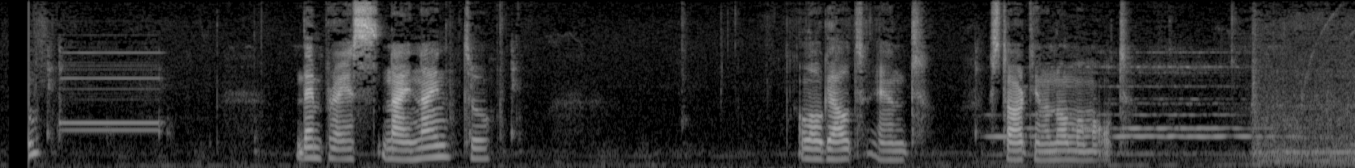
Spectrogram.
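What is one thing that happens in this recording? A printer's keypad beeps with short electronic tones.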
